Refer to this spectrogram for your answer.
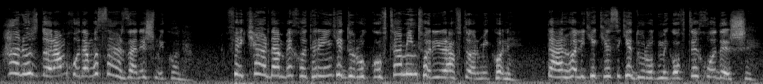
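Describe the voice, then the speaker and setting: A woman's voice: extremely high pitch, animated, fairly bright tone, a little hiss or hum. An actress playing an upset young woman who blames herself and speaks tearfully in a dubbed drama. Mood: distraught. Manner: tearful, self-blaming. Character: upset young woman, distraught over a lover's lies.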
